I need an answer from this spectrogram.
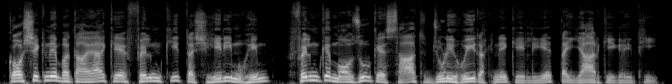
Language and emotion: Urdu, neutral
